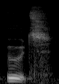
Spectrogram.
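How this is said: The vowel is said like 'oo', Canadian style. The speaker calls it right. "you spelled it Canadian, oot. That's the right way to say it"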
